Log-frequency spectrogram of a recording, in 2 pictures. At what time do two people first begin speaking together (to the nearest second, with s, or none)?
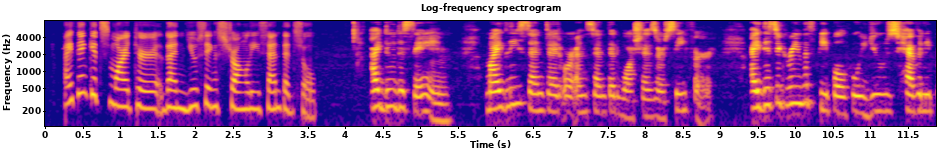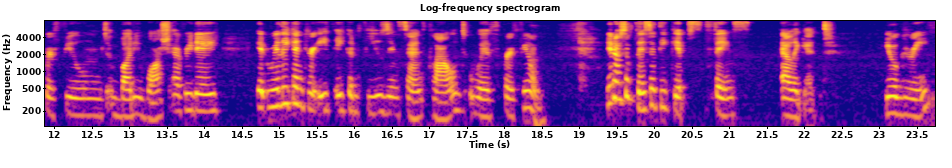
none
